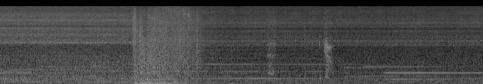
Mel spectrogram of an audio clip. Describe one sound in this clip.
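A small hover vehicle hums steadily.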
